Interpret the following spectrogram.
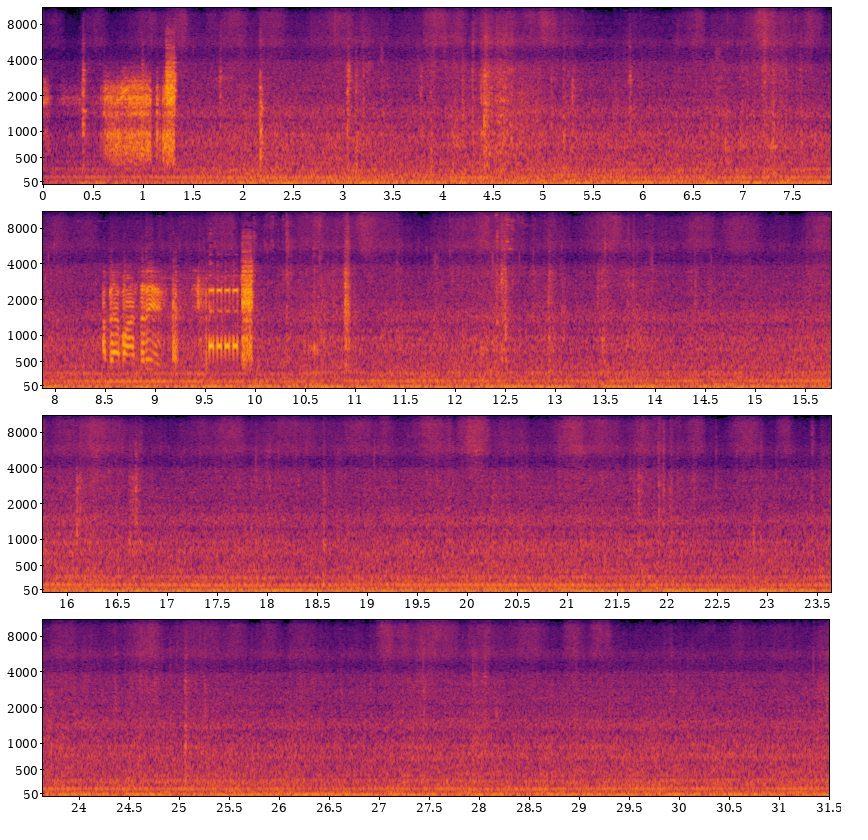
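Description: Steady low engine drone and rolling noise heard from inside the cab of an off-road SUV being pulled through deep snow on a tow strap.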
